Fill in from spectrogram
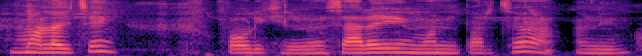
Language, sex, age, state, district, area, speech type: Nepali, female, 45-60, West Bengal, Alipurduar, rural, spontaneous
